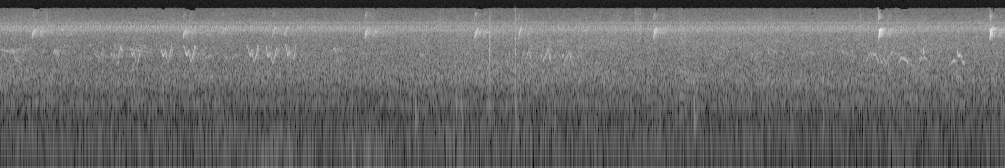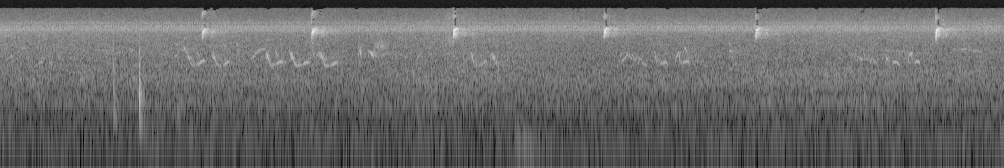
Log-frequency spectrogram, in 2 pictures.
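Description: Honeybees buzzing around an opened nuc hive: a steady hum of the colony and flying bees, with one sharp click near the middle.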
